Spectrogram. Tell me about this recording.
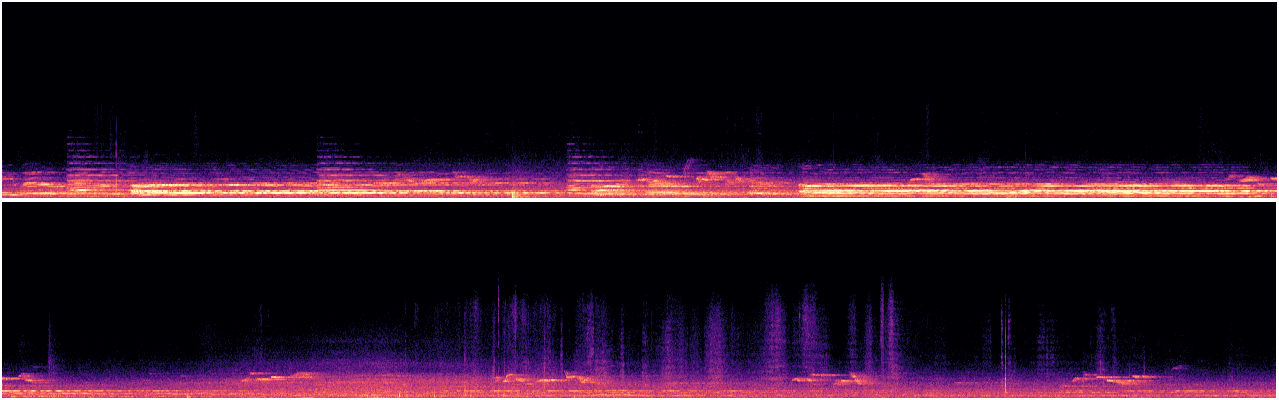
At the backyard of the historical Stdthuis - the sound of a sound installation by Liew Niyomkarn entitled "we will echo time until the end of it" - part of the sound art festival Hear/ Here in Leuven (B). international sound scapes & art sounds collecion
